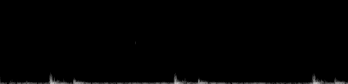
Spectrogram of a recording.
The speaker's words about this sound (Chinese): 你的心跳得好快呀，第一次被女孩子这样抱吗？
